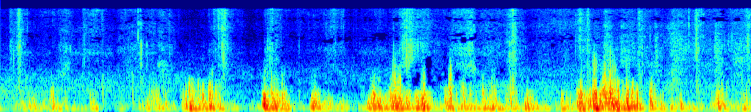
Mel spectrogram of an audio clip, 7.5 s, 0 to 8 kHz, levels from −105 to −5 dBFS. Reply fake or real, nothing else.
real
